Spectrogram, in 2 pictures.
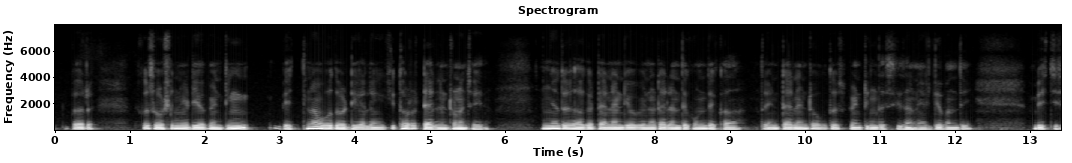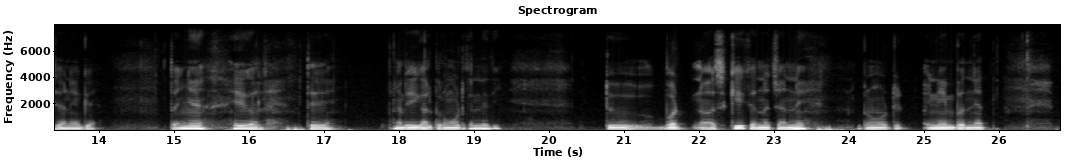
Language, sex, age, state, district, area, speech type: Dogri, male, 18-30, Jammu and Kashmir, Kathua, rural, spontaneous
